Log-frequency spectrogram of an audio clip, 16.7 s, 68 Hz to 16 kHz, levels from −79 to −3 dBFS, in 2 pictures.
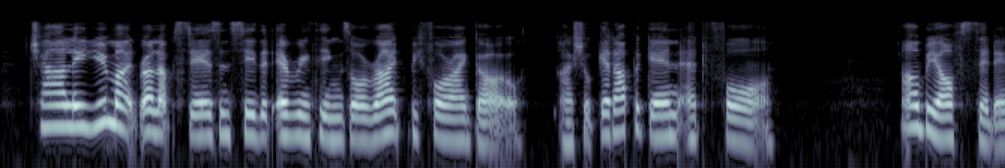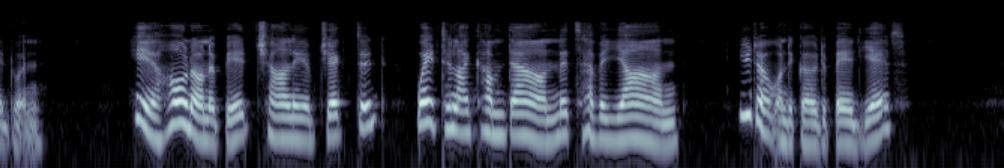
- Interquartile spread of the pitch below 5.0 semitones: Yes, average, 4.6 semitones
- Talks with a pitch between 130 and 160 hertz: No, high, 190 Hz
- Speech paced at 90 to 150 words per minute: No, average, 180 wpm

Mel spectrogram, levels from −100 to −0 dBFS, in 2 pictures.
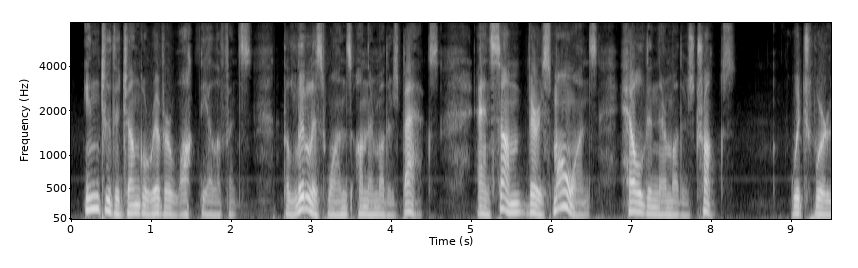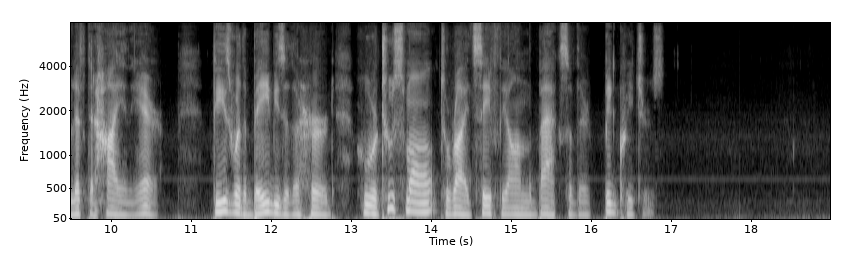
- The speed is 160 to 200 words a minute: Yes, average, 165 wpm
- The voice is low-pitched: Yes, low, 110 Hz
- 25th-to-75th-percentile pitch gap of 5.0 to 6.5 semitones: No, average, 4.0 semitones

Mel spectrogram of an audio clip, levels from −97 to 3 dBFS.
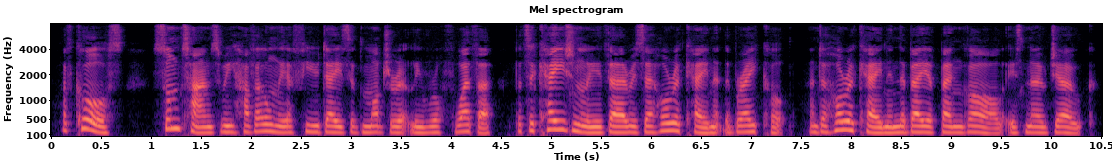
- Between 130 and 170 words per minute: No, average, 195 wpm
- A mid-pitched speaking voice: Yes, medium, 155 Hz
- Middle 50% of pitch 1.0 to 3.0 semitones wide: Yes, average, 2.7 semitones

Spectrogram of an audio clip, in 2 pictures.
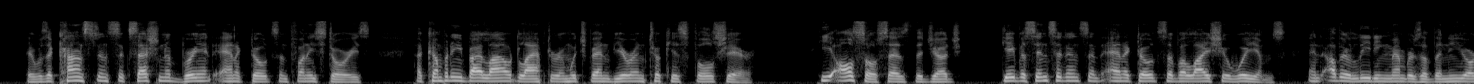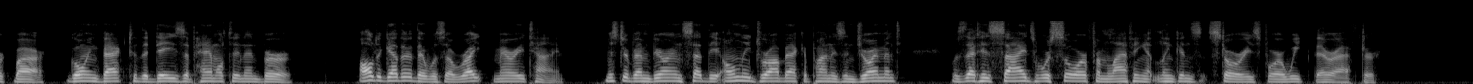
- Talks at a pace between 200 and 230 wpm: No, average, 175 wpm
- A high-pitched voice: No, medium, 140 Hz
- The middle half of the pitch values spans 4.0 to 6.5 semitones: No, average, 2.8 semitones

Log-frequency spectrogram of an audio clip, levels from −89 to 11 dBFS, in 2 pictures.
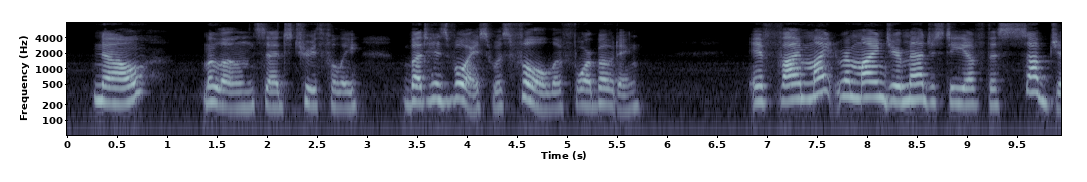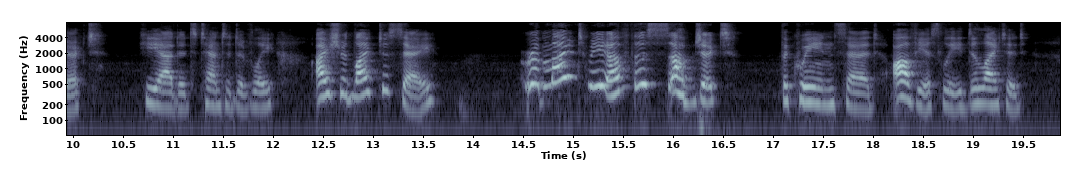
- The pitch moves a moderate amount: No, wide, 6.3 semitones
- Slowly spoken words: Yes, slow, 120 wpm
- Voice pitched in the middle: No, high, 225 Hz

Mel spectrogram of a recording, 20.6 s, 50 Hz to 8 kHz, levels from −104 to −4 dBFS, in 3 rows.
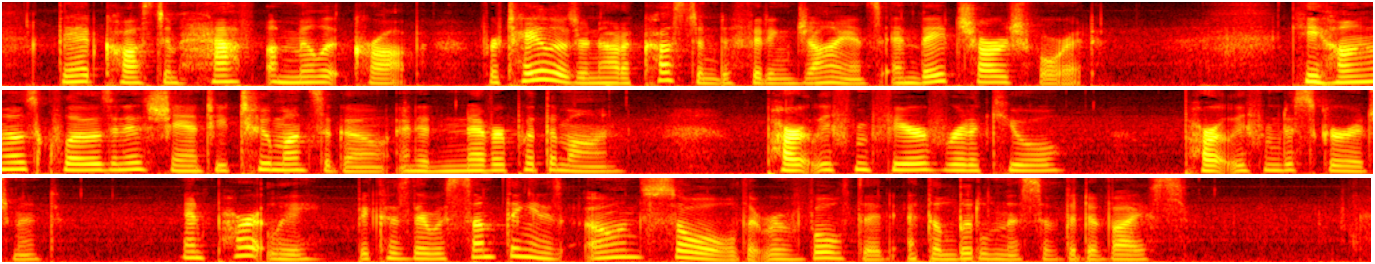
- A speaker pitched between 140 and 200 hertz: Yes, high, 190 Hz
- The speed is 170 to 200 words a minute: Yes, average, 185 wpm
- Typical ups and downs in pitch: Yes, average, 3.6 semitones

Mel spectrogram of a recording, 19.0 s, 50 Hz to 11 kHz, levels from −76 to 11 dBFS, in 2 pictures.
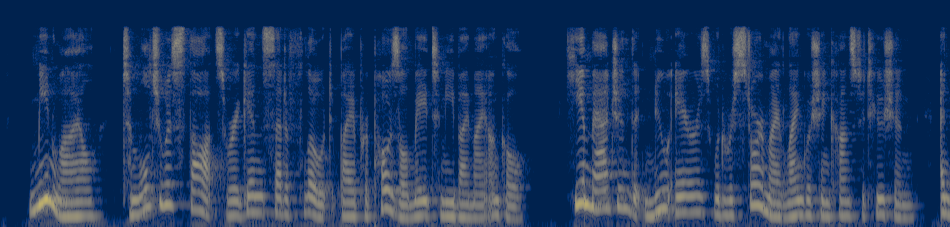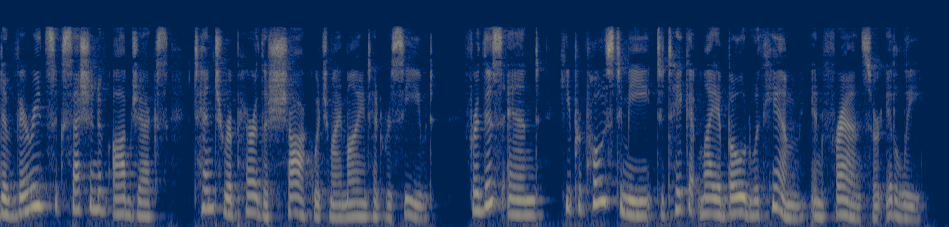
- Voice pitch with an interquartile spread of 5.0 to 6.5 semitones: Yes, wide, 5.6 semitones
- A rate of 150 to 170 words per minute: No, average, 190 wpm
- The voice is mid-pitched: Yes, medium, 175 Hz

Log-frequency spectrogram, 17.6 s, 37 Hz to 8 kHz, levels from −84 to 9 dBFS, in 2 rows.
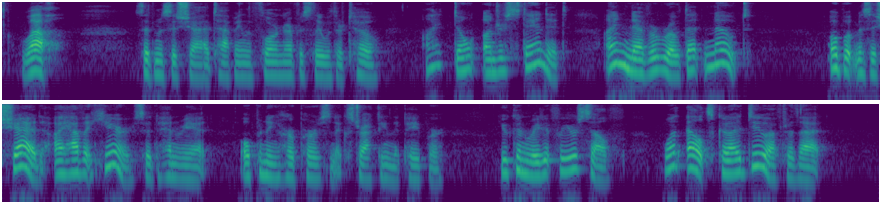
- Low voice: No, medium, 165 Hz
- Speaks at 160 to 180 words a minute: Yes, average, 170 wpm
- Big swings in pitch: Yes, wide, 6.0 semitones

